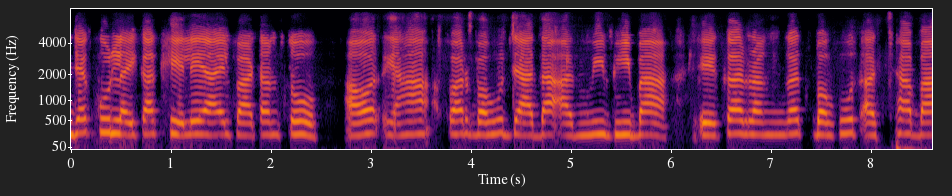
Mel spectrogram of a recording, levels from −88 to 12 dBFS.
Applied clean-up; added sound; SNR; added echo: neural mask model Resemble Enhance denoiser.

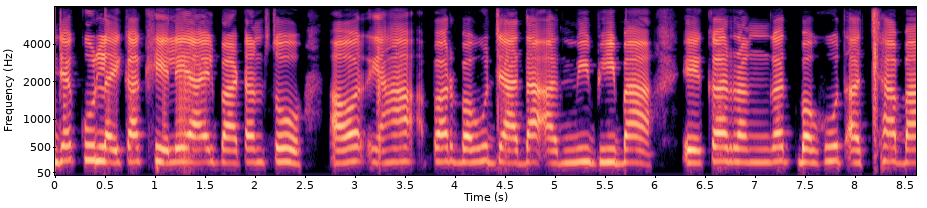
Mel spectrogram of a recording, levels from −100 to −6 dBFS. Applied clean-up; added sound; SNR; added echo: none; none; none; none.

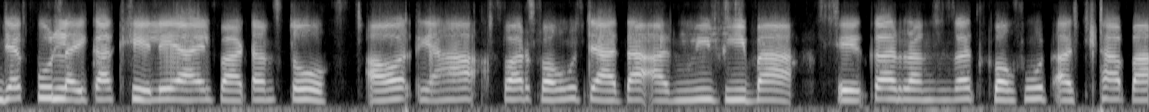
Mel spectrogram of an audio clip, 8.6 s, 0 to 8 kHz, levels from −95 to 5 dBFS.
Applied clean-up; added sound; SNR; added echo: neural diffusion model UNIVERSE++.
